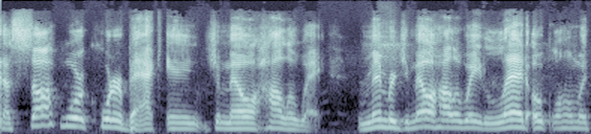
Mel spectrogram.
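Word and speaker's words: Holieway: Holy Way? Am I saying that right? – Holloway.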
